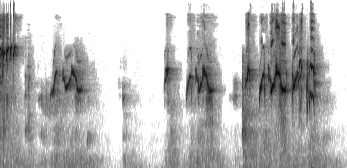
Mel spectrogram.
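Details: Oriental magpie-robin in contest singing: rich whistled phrases with rapid up-and-down warbling notes, delivered in short bursts separated by brief pauses.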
